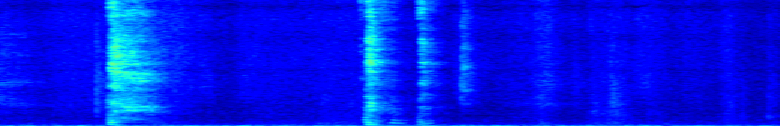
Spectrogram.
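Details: Child coughing: two short coughs with a few faint throat sounds after, in a quiet room.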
